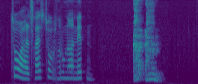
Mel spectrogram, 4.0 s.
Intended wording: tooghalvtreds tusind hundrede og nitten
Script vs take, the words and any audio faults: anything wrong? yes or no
yes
